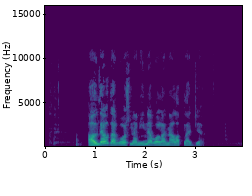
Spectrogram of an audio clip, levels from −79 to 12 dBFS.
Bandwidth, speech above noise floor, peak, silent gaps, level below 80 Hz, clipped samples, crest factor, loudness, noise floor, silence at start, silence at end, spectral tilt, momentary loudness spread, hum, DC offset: 11 kHz; 47 dB; -10 dBFS; none; -82 dBFS; under 0.1%; 20 dB; -28 LUFS; -75 dBFS; 0.85 s; 0.85 s; -5 dB/octave; 18 LU; none; under 0.1%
